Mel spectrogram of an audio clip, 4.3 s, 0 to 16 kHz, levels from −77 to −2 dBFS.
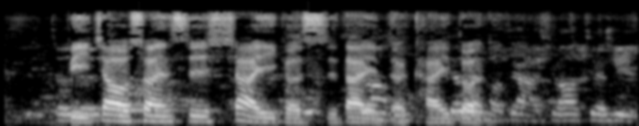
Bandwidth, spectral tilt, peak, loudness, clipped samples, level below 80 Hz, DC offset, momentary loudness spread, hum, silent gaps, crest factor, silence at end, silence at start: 11.5 kHz; -1.5 dB/octave; 0 dBFS; -16 LUFS; under 0.1%; -60 dBFS; under 0.1%; 19 LU; none; none; 18 dB; 0 s; 0.2 s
